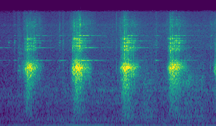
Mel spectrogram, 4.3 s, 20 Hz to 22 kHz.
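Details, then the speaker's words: Old wheel bearing from a 2006 Jeep Commander XK spun by hand: a raspy, ringing whir swells with each spin. The bearing is bone dry and rusted, with its grease gone; while driving it sang above 30–40 mph like studded tires. Dry, worn, failed wheel bearing. "Alright, and going down the road, as soon as you hit about 30 or 40, I mean that thing was singing. It sounded like I had snow tires on, studded snow tires or something."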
